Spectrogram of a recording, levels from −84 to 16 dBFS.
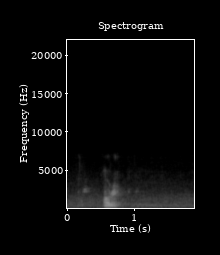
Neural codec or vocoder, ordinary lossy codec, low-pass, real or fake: none; AAC, 48 kbps; 7.2 kHz; real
